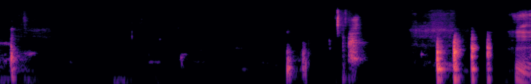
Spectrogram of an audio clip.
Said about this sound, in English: That was me knocking on the wall so that Jenna will come in and try the mango Mai Tai.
